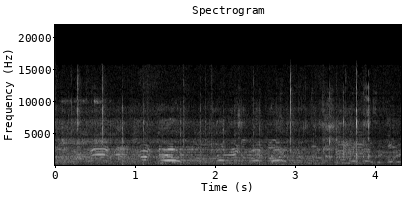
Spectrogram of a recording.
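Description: Scattered short shouts and calls from footballers and spectators across a football pitch, with one louder shout about a second and a half in.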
